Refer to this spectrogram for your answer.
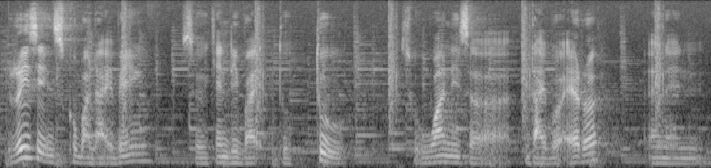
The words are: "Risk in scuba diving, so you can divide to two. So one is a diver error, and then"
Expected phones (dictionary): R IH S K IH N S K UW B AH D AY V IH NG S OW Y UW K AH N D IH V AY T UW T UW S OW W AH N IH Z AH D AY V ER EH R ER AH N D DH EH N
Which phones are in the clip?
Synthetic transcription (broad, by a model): R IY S IH N S K UW B AH D AY V IH NG S OW Y UW K AH N D IH V AY T UW T UW S OW W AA N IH S AH D AY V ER EH R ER AH N D EH N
